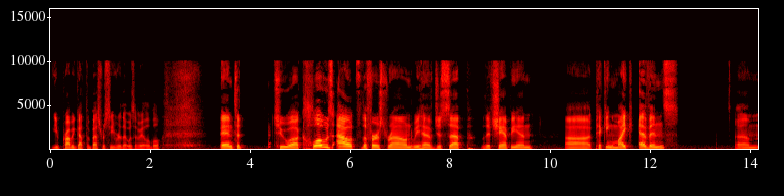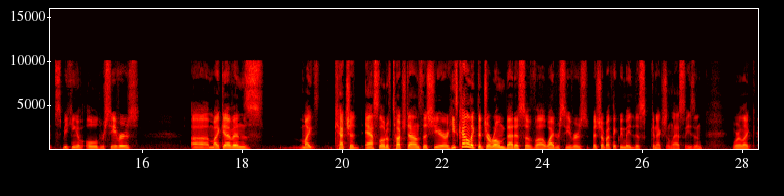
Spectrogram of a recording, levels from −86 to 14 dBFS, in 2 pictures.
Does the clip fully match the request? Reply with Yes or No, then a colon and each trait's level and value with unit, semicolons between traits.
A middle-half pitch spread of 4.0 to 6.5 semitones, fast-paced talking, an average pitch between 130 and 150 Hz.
No: average, 5.2 semitones; average, 140 wpm; low, 135 Hz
